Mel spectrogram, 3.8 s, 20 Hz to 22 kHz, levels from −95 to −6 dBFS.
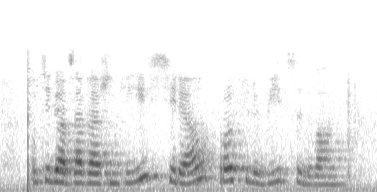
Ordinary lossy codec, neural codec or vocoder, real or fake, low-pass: Opus, 16 kbps; none; real; 7.2 kHz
